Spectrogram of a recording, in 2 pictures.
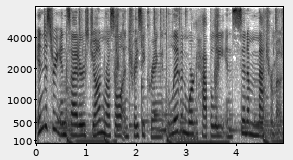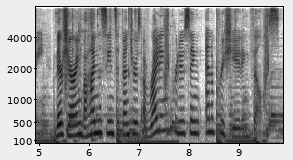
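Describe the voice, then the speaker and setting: A woman's voice: a little high, normal speed, hardly any pauses, over loud music. A woman reading a polished, scripted podcast intro as a voice-over. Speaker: show announcer.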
